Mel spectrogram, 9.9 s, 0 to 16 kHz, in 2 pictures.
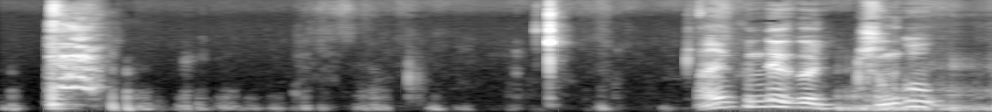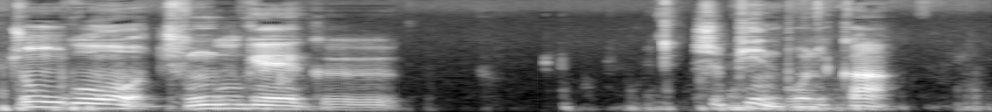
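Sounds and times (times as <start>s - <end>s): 
sharp loud cough: 0.2s - 0.7s
soft rough throat-clearing rasps: 0.2s - 0.7s
speech: 3.5s - 7.0s, 8.5s - 9.5s.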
